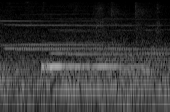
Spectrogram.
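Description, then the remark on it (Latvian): A parliamentary voting bell sounds once before a vote on candidates for the Central Election Commission. It is a steady, mid-pitched electronic tone lasting about a second, moderately loud over a faint hum, with no one speaking. “Lūdzu zvanu.”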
